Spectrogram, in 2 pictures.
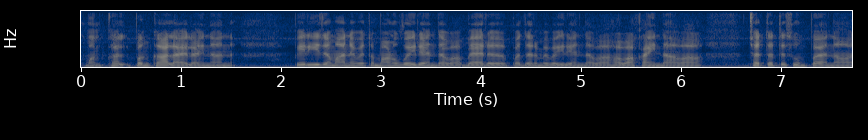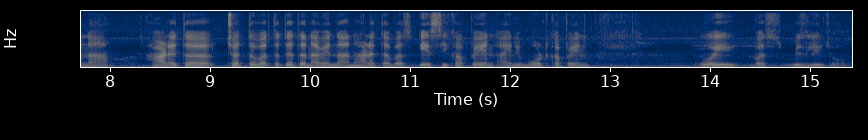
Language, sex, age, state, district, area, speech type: Sindhi, female, 30-45, Delhi, South Delhi, urban, spontaneous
